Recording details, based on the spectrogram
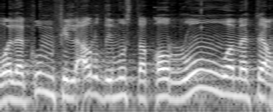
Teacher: Nama dia idgham ma'al gunnah. Tanda dia tanwin bertemu dengan waw. Dengung 2 harakat.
